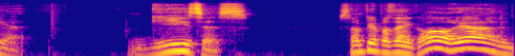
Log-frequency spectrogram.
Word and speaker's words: GIIZHIGAD: G's are pronounced Gi. GIIZHIGAD. So I don't know why I'm sounding so annoyed.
